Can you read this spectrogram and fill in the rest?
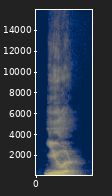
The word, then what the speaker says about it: Uhlir: Uhlir.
